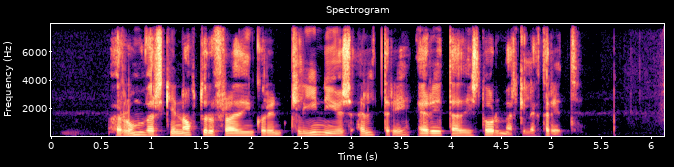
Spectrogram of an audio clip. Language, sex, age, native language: Icelandic, male, 40-49, Icelandic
